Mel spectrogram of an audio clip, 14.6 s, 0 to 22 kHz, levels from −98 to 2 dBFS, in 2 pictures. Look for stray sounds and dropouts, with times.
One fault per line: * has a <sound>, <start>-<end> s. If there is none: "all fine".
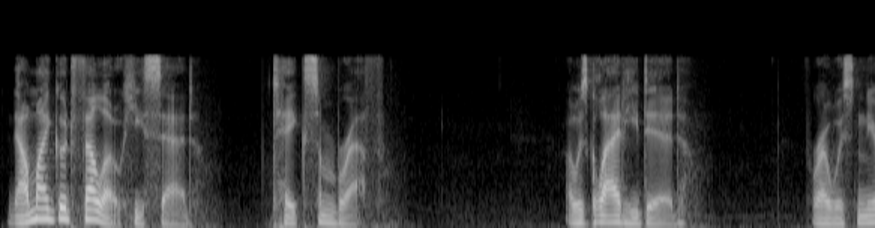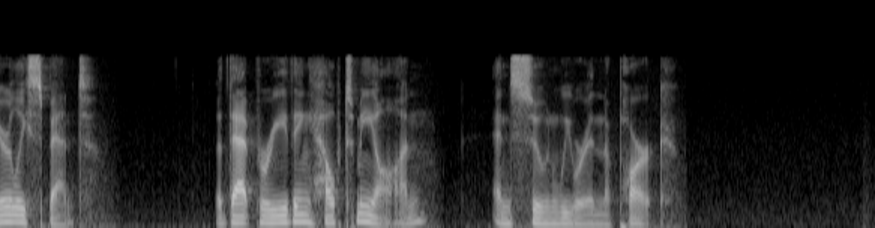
all fine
